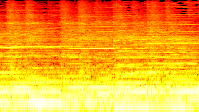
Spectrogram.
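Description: Live acoustic band playing an instrumental passage: a strummed acoustic guitar with a harmonica holding long notes over it, and no singing. The chord changes about one and a half seconds in.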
